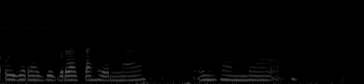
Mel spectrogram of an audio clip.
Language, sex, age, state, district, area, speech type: Santali, female, 30-45, Jharkhand, Seraikela Kharsawan, rural, spontaneous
